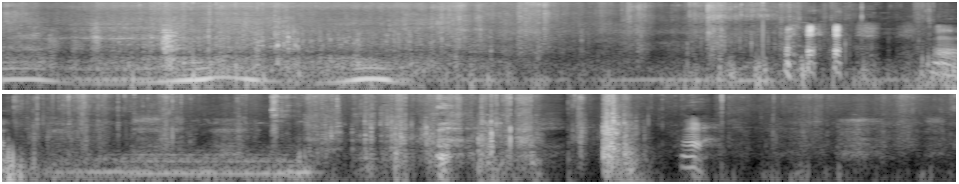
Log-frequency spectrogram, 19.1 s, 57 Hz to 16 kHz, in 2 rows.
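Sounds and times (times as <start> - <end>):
truck engine drone: 0.0 - 13.3.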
